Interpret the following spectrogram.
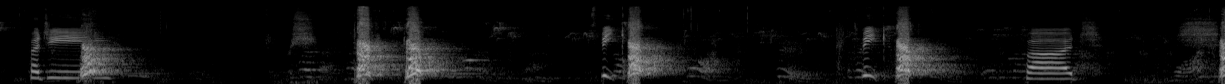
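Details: Pet dog barking on command, giving two short harmonic barks near the start and end between a person's repeated spoken commands to speak; human speech dominates the rest.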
